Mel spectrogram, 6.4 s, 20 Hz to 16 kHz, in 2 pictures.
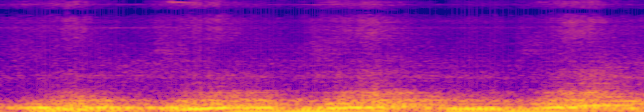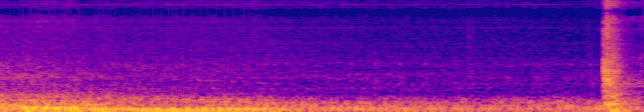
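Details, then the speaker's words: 1971 Ford F100 XLT Ranger with 6R80 transmission, after torque converter repair, still warming up, MagnaFlow X-pipe exhaust: engine blips up and settles cleanly a few times, smooth deep exhaust, no ticking; the ticking noise is fixed. "Well, I have to say that definitely fixed my problem with the ticking noise."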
